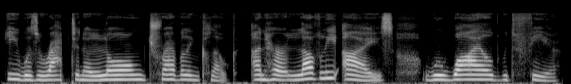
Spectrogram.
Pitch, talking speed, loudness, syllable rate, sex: 215 Hz, 170 wpm, -18 LUFS, 4.3 syllables/s, female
